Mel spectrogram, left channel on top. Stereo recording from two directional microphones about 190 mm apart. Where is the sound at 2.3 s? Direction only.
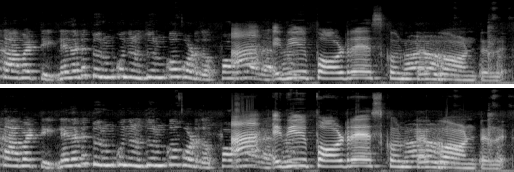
Centre (ahead or behind).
